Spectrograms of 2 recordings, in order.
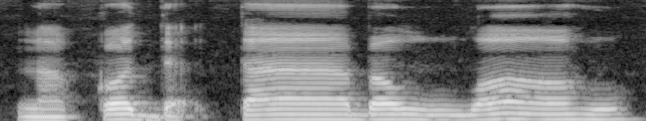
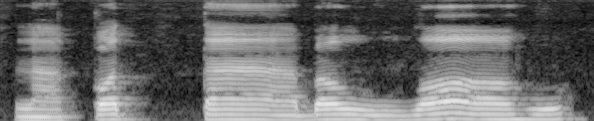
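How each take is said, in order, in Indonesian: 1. Bunyi d dipantulkan terpisah sebelum t. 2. Bunyi d langsung digabung ke t. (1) "Jadi tidak dibaca" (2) "Saya contohkan cara bacanya"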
